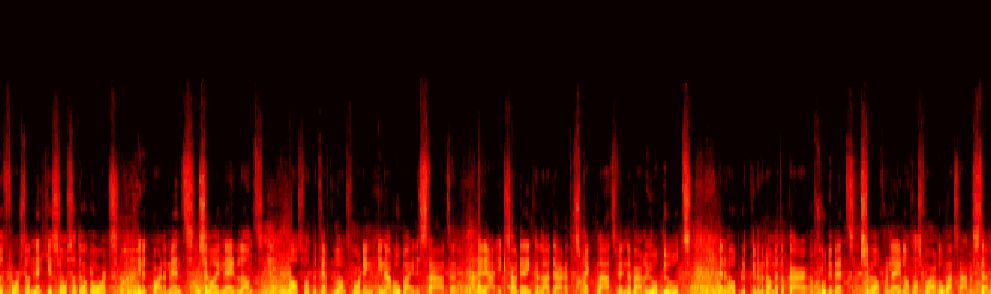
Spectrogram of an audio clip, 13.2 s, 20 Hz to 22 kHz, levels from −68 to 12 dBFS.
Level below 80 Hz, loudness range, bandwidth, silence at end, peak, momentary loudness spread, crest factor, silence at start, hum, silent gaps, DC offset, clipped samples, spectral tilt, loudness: -34 dBFS; 1 LU; 15.5 kHz; 0 s; 0 dBFS; 4 LU; 16 dB; 0 s; none; none; under 0.1%; under 0.1%; -5 dB/octave; -17 LUFS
